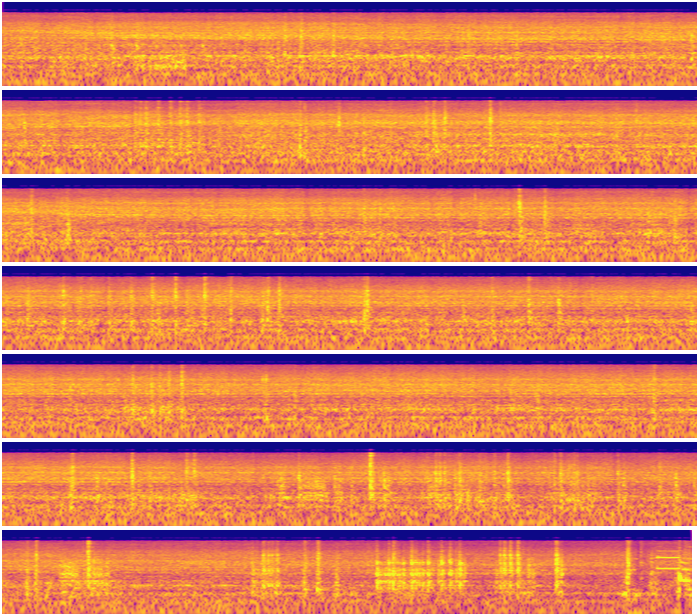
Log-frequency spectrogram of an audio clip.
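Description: Steady rush of airflow over a glider's canopy, heard inside the cockpit during final approach. Near the end come a few knocks and uneven rumble as the glider touches down and rolls on the runway.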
